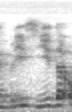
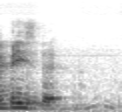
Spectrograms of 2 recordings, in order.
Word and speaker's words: Brísida: É porque tem uma dúvida interna que a gente tem a dúvida se é Brisida ou Brísida. É Brísida.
